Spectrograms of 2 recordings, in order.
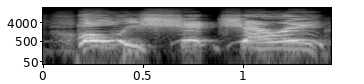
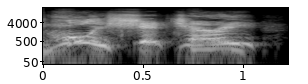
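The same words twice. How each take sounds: First: Shocked, disappointed scream, very high and loud; Goldilocks. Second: Disappointed follow-up scream, high but less piercing; mock yell tinged with disappointment; Goldilocks. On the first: Retold or imitated. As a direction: shriek it in shocked dismay. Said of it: "shocked but disappointed scream where she goes". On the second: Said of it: "follows it up with her disappointment".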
